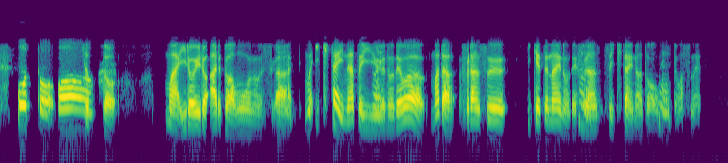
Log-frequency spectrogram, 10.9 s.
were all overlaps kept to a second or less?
Yes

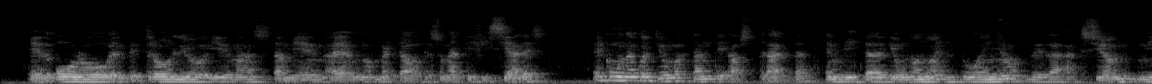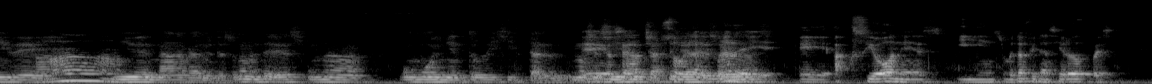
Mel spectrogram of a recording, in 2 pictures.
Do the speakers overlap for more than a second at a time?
Yes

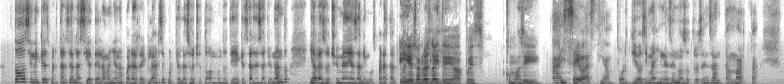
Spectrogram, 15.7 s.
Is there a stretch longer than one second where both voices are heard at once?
No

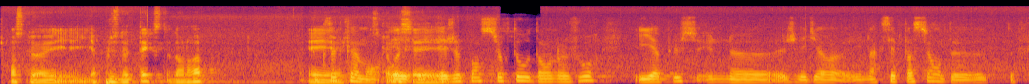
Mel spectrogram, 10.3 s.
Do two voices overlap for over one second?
Yes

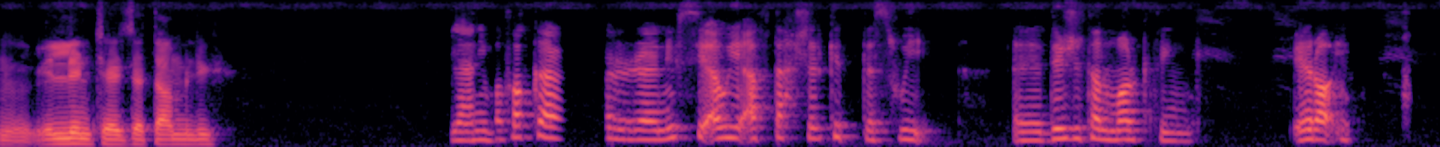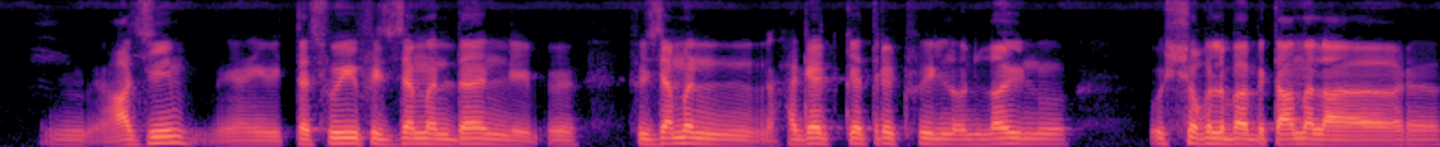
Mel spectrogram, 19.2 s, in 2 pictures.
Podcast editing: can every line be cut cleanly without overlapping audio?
Yes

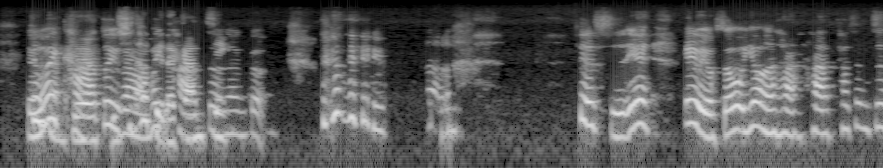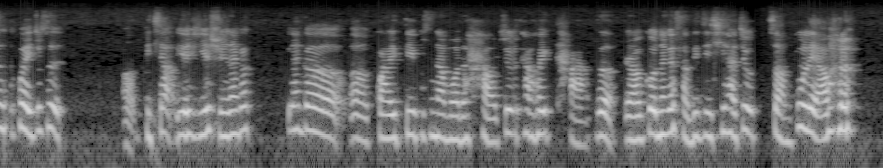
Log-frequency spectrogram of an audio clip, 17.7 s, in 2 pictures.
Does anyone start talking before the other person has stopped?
Yes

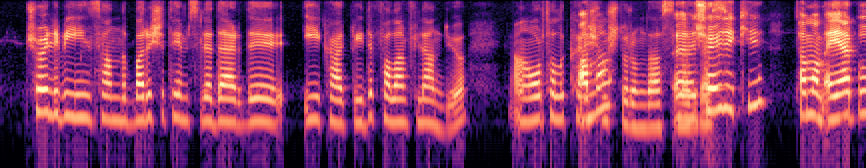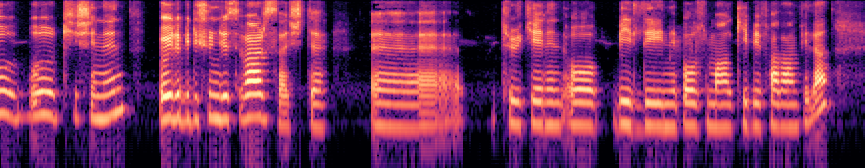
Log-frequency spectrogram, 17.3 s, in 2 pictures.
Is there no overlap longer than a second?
Yes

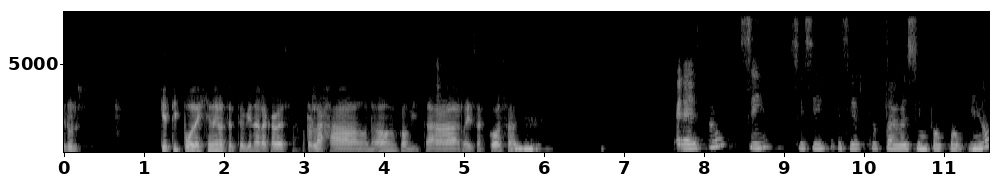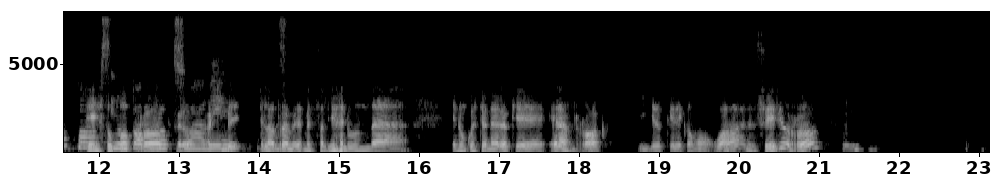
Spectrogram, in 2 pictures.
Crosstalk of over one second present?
Yes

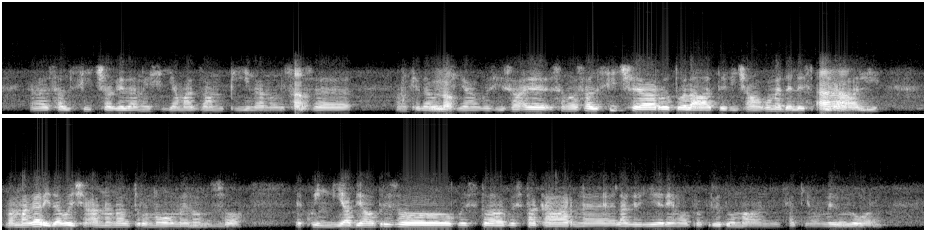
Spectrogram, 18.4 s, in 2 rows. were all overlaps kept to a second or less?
Yes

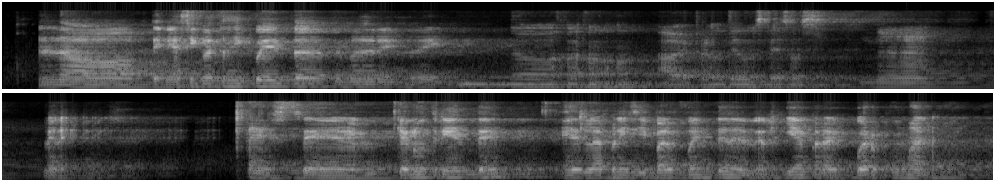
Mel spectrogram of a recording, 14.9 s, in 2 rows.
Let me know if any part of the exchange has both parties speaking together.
No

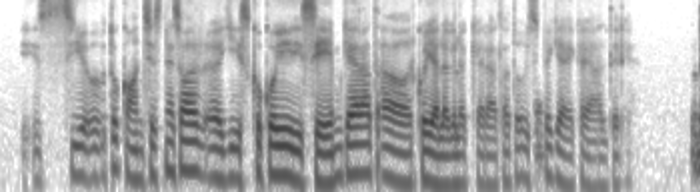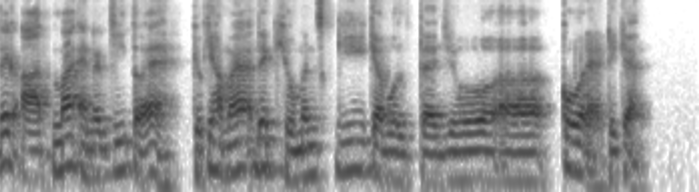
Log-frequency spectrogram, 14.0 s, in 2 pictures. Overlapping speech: No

